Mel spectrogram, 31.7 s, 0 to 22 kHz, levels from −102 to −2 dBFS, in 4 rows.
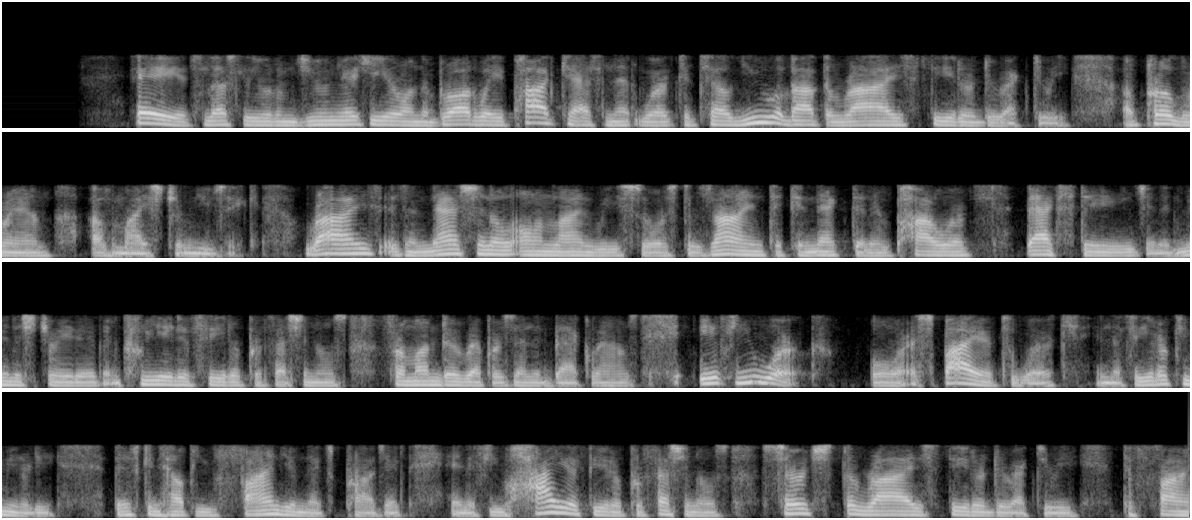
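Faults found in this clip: G.729 codec damage across the whole clip. Speech band stops near 3.8 kHz. Rough, slightly synthetic timbre, plainly audible. Component: narrowband VoIP encoder. Mechanism: speech resynthesised from a vocal tract filter, pitch predictor and sparse pulses. Sound fits an 8 kbit/s codec.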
